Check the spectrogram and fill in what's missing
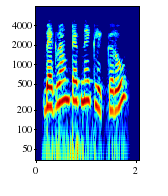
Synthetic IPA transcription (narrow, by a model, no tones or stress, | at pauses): bɛk̚ɡɾauɳɖ̚ʈɛpneklikːəɾo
